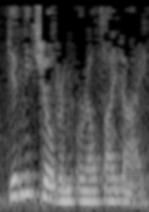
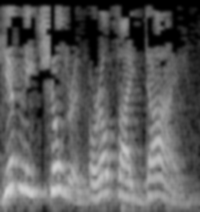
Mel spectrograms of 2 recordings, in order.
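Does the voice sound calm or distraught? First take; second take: calm; distraught. First: It is said in a calm, plain reading voice. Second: It is said in a distraught, desperate voice. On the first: The speaker calls it wrong. "she probably didn't say it like that" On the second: The speaker calls it right. "She was distraught"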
